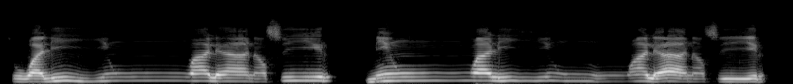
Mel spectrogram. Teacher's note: When we look at this second example, it's a tanween, and as we've always said, in every tanween there is a Nuun Sakinah. So the Nuun Sakinah there is entered into this waw in such a way that the ghunnah remains.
